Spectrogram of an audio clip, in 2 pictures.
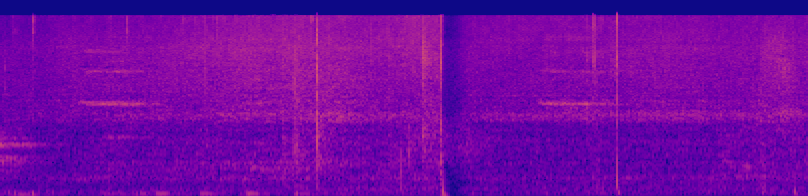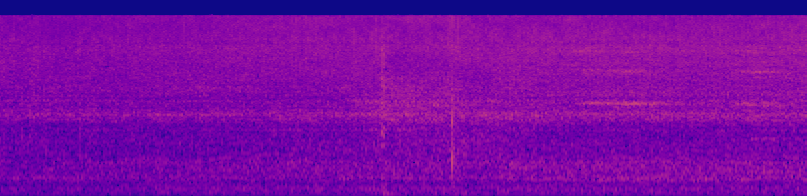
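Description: Steady room noise with a few sharp clicks and knocks from a phone being handled and moved around, the loudest knock about four and a half seconds in.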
